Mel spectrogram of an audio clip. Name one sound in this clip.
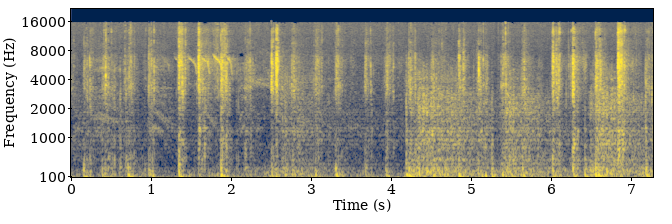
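Footsteps run across gravel.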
